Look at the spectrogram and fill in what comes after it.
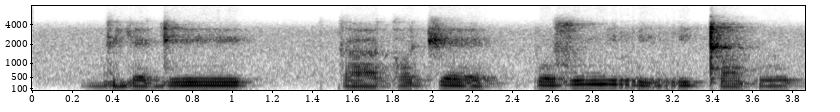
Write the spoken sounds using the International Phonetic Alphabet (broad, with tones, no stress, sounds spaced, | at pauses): ɡ͡b ɪ˨ j ɛ˨ ɡ eː˦ | k aː˨ ɡ ɔ˦ t͡ʃ ɛ˦˨ | p o˨˦ z u˦ m i˦ r i˨ r i˦ kʼ ã˨ p ʊ˦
